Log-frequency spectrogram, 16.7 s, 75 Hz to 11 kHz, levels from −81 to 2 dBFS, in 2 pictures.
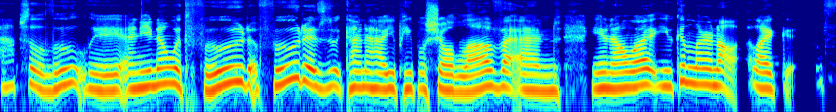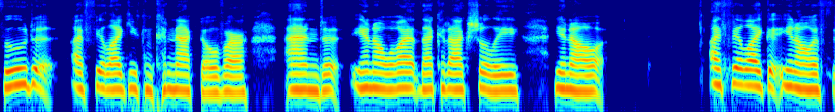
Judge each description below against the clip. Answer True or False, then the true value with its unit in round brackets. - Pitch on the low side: False (215 Hz)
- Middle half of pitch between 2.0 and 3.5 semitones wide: True (3.0 semitones)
